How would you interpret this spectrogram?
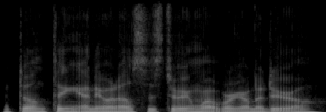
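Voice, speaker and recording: A man's voice: fairly high pitch, fairly even intonation, brisk, gravelly, darkish tone, no room sound, studio quality. A man from Norway, casually chatting and thinking aloud while he streams a game and answers chat questions.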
